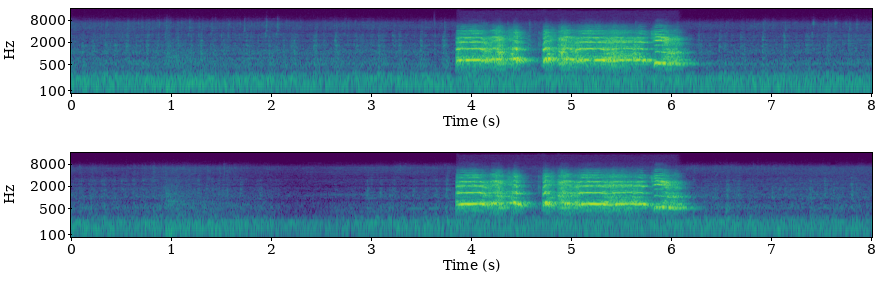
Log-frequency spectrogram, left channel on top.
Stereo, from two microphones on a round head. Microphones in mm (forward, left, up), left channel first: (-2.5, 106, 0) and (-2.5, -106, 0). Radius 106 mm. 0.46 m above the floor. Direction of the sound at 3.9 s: 25° right (ahead or behind).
